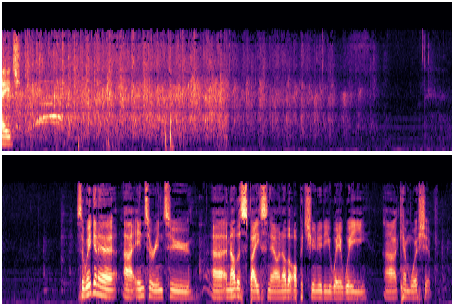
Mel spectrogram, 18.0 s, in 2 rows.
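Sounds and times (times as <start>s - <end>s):
speech: 0.0s - 0.5s, 10.6s - 17.8s
audience applause: 0.0s - 7.3s.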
